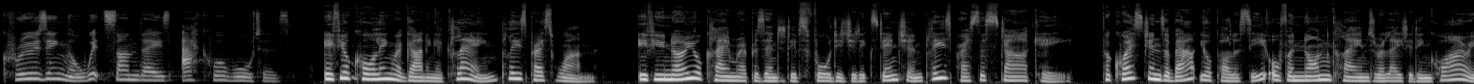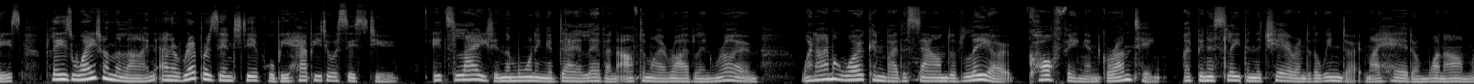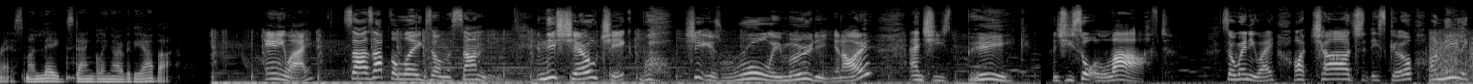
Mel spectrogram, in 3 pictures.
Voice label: Australian voice reel

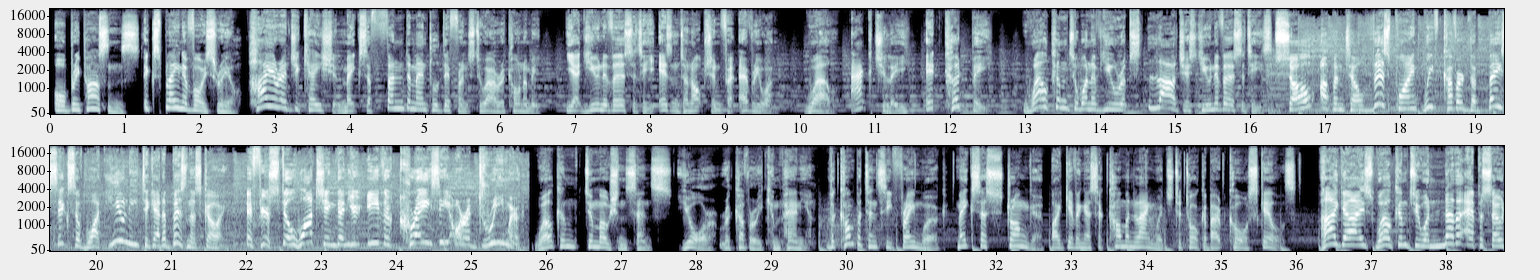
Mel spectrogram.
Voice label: Explainer

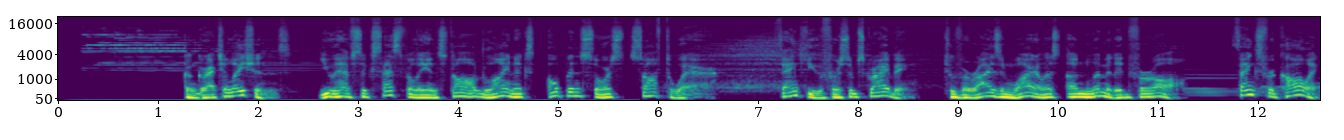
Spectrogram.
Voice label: IVR

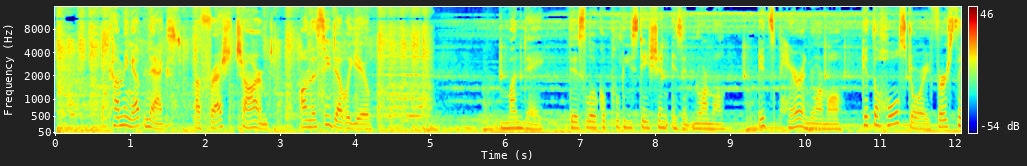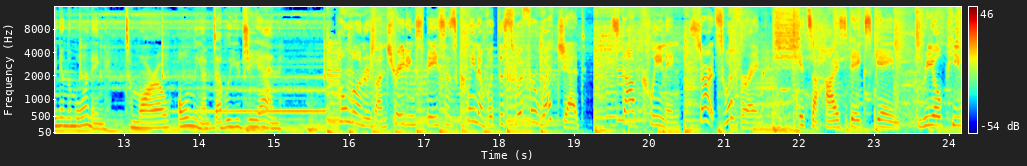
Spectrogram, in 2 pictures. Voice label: Promo

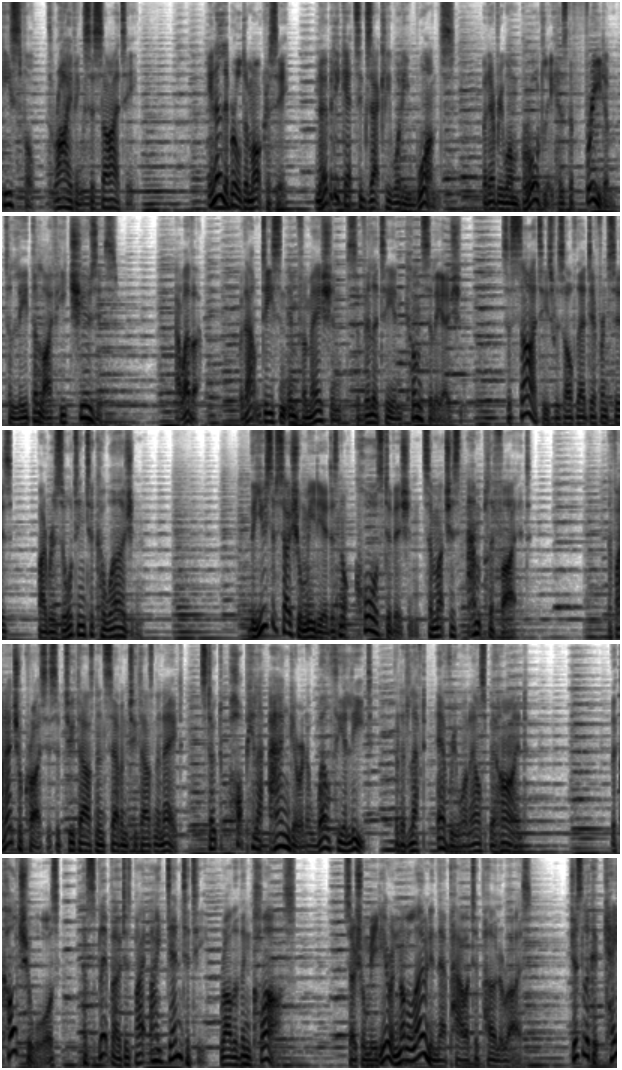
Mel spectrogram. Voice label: Political Corporate Clear informative engaged

